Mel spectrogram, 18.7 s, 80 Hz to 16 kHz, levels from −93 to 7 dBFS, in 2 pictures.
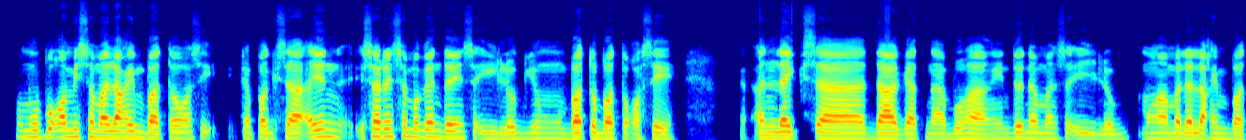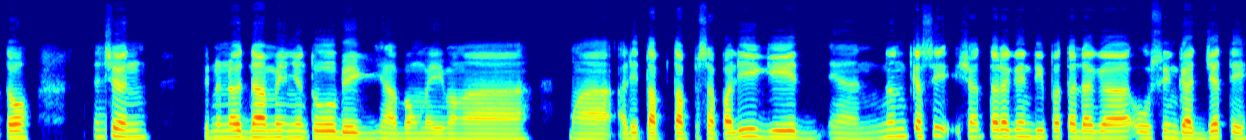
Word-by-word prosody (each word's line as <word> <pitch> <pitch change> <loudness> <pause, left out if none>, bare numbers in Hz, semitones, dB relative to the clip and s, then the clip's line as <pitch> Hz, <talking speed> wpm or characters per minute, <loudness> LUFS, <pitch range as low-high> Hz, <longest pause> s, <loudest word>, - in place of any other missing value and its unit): umupo 175 +2 -1
kami 180 +1 +2
sa 185 - +1
malaking 165 -2 +5
bato, 150 +2 +2
kasi 160 0 -12 0.2
kapag 150 0 -2
sa 145 +2 +2
ayan 175 -1 +1
isa 190 -1 +3
rin 195 - +2
sa - - -3
maganda 180 -2 +2
'yan 165 - -6
sa - - -8
ilog 145 0 -4
yung 140 -1 -8
bato-bato 145 0 +3
kasi, 130 +1 -4 0.7
unlike 155 +1 +3
sa 145 -2 +5
dagat 140 -1 +3
na 130 -1 -3
buhangin, 130 0 -2
dun 150 -1 0
naman 140 -1 -5
sa - - -9
ilog 130 -2 -7
mga 140 0 -2
malalaking 140 0 +1
bato. 165 +6 +2 0.5
Tapos 180 - -9
yun 180 -3 +4 0.5
pinanood 165 0 0
namin 165 0 +4
yung - - -16
tubig 150 -4 +1
habang 135 +1 -3
may 135 0 -4
mga 130 -1 -4 0.7
mga 130 -1 -4 0.2
alitaptap 145 0 0
sa 145 - -2
paligid 170 0 +1 0.2
ayan. 135 -2 -9 0.2
No'n 185 +1 -4
kasi 195 +2 -1
siya 175 -2 -4
talagang 185 -1 +1
hindi 175 - -2
pa 180 - -3
talaga 165 -1 +2
uso 155 +1 -5
yung 155 - -7
gadget, 150 +5 +2
150 Hz, 175 wpm, -24 LUFS, 140-170 Hz, 0.7 s, malaking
